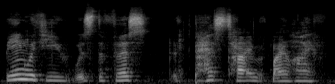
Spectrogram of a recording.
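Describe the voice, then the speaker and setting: A man voicing an ageless vampire lover in an intimate audio roleplay, possessive yet remorseful, speaking in a halting, earnest, pleading way. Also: high voice, a bit bright. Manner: halting, earnest, pleading, dropping to near-whisper.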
